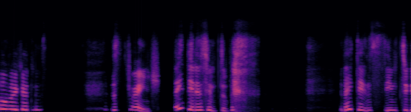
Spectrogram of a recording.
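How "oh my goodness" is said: usual speaking voice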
